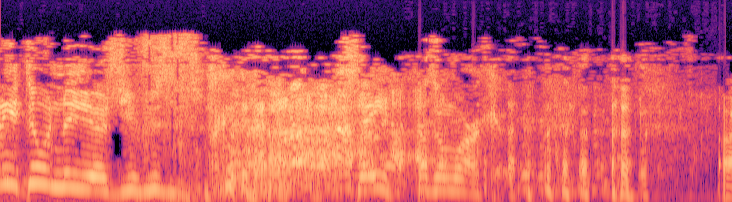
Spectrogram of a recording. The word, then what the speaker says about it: Yves: Yeah, YVES. YVE. Your name is Yves. It's not Eve. Funny. That was Jacques Cousteau's middle name, right? Was it? Yeah, exactly. Hey, what are you doing New Year's? Yves?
